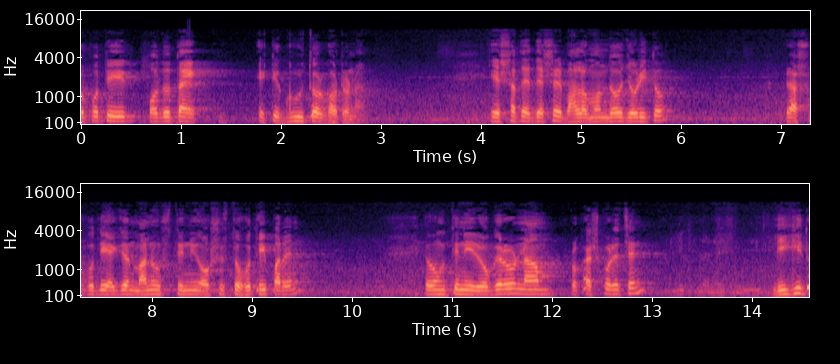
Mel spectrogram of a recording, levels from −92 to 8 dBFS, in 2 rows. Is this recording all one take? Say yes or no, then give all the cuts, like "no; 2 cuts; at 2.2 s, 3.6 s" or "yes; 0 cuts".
yes; 0 cuts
